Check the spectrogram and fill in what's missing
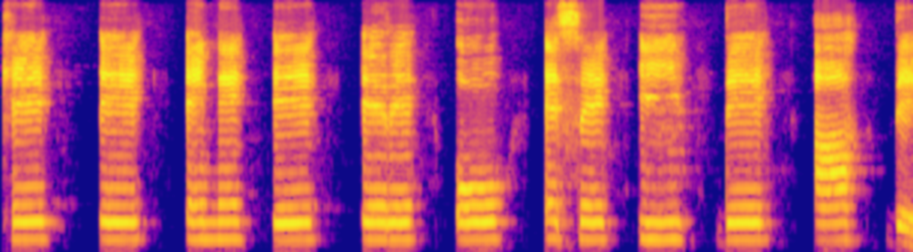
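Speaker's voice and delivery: slow letter-by-letter spelling; dictating the letters slowly; spelled out slowly. Shown as a demonstration. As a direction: drag out each letter for the class. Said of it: "खेनोरिसीदाद".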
